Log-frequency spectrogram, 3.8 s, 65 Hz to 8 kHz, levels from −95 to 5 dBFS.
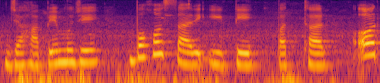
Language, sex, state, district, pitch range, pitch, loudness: Hindi, female, Bihar, Kaimur, 190-220 Hz, 200 Hz, -16 LUFS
